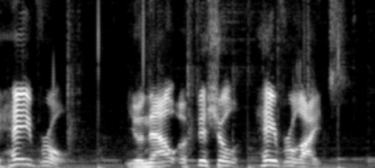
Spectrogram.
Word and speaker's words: Haverhill: printing in Haverhill Massachusetts it's spelled Haverhill but pronounced Haverhill everybody say Haverhill You're Now official Haver lights handset type was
